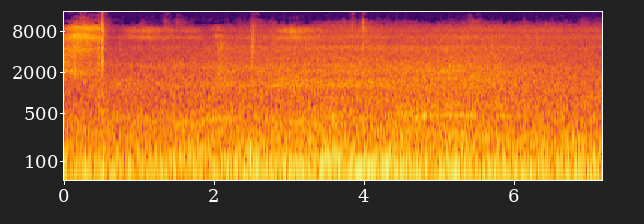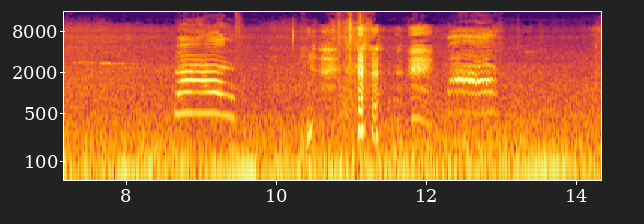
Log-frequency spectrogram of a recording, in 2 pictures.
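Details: Stray cat being petted on a street, mostly low urban rumble until a single drawn-out meow past the middle, followed by brief scuffing sounds and another short cry.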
